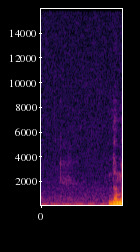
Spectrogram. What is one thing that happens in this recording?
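A man speaks into a microphone, heard over an online call.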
